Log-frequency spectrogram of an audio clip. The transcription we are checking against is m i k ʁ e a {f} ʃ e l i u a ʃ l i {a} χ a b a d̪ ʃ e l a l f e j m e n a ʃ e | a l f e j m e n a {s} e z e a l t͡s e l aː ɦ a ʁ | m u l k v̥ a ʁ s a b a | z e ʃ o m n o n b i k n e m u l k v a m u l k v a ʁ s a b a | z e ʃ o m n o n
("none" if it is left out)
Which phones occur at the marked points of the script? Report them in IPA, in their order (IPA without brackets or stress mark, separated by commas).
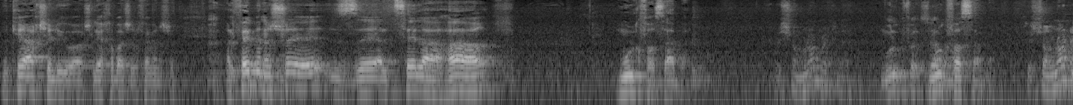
χ, a, ʃ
